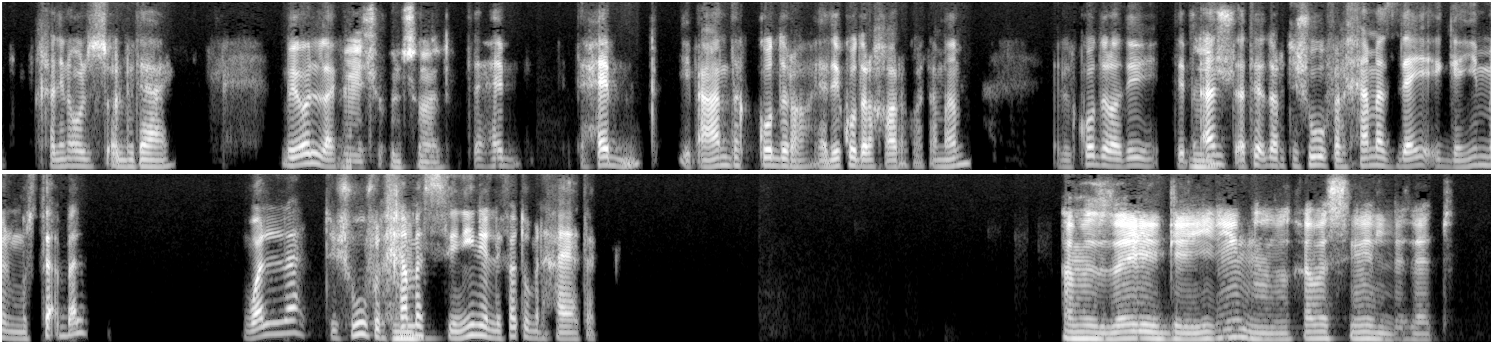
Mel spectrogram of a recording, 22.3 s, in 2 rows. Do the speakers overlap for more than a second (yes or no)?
no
